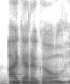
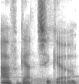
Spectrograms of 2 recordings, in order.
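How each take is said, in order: First: Got to is reduced and blended into gotta. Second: Got to is said fully as separate words. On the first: "You can say" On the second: "instead of"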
